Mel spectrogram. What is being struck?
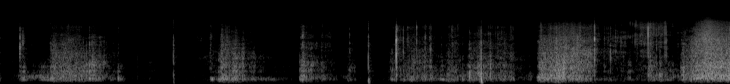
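Pile of soap chunks and flakes.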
